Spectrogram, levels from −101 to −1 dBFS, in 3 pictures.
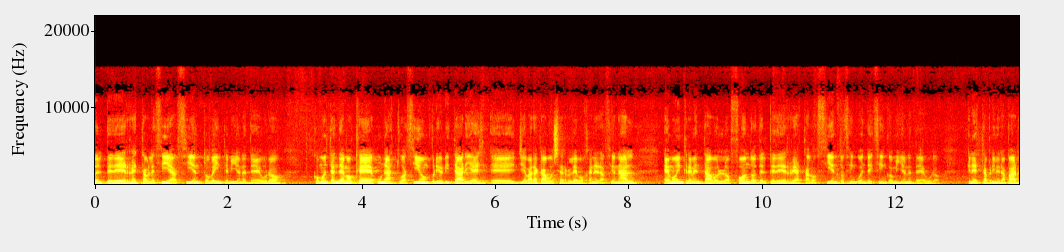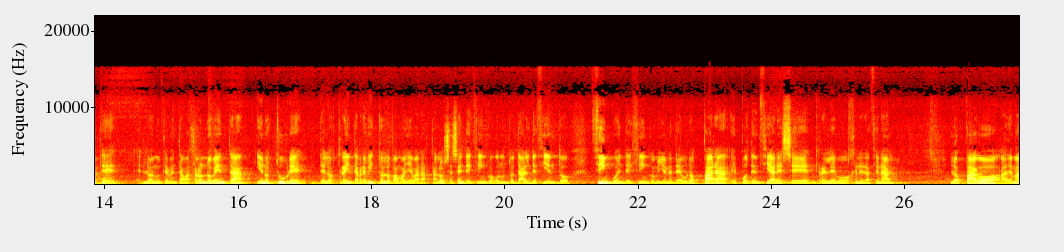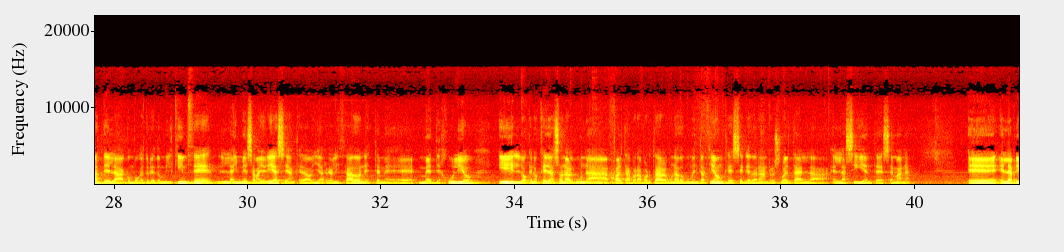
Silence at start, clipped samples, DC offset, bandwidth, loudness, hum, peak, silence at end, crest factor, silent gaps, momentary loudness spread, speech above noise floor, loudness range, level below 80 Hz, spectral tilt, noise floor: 0 s; under 0.1%; under 0.1%; 15.5 kHz; -19 LUFS; none; 0 dBFS; 0 s; 18 dB; none; 10 LU; 21 dB; 5 LU; -66 dBFS; -5 dB/octave; -39 dBFS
